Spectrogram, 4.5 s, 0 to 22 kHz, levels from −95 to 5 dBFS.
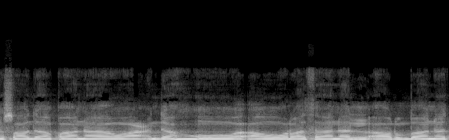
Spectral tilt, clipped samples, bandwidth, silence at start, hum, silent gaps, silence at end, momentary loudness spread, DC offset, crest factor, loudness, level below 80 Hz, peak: -8.5 dB/octave; under 0.1%; 6.2 kHz; 0 s; none; none; 0 s; 3 LU; under 0.1%; 8 dB; -17 LUFS; -50 dBFS; -8 dBFS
